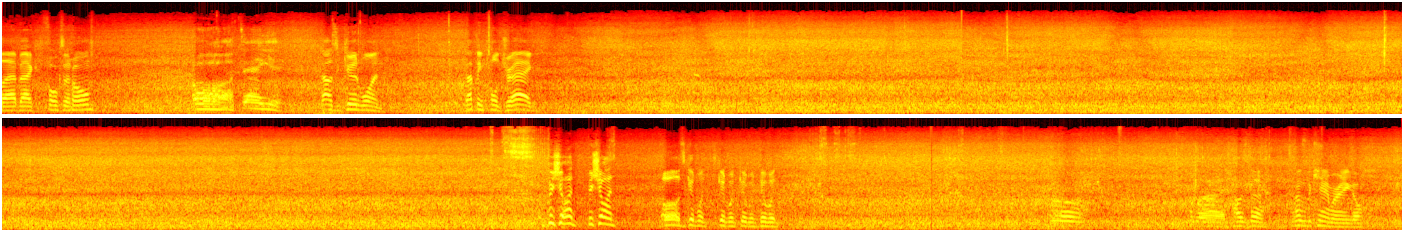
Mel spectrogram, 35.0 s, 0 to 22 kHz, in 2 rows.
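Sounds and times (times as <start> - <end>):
roar of water through spillway: 2.0 - 3.5.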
